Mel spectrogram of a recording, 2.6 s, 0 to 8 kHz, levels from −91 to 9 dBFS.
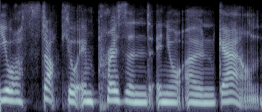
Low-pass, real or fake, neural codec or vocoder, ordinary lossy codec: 7.2 kHz; real; none; Opus, 24 kbps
